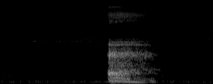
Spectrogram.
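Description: A man clears his throat once, briefly, about a second in. Behind it a faint, steady chorus of crickets chirps.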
